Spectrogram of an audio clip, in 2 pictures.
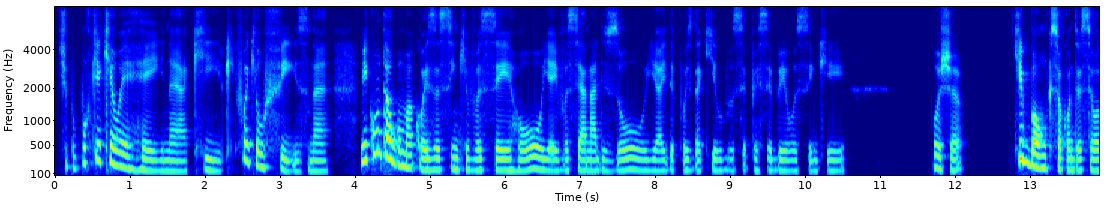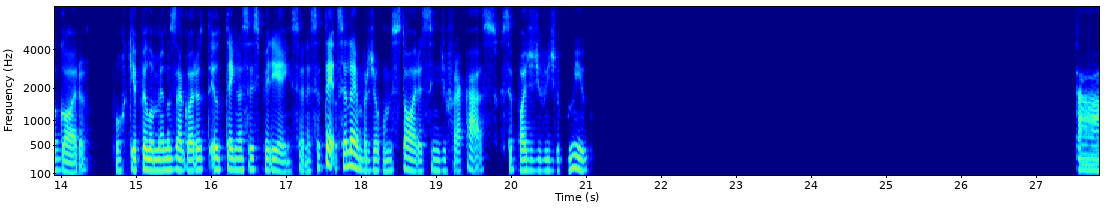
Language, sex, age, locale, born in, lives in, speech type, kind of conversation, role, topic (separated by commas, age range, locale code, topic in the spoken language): Portuguese, female, 35-39, pt-BR, Brazil, Italy, conversation, podcast, host, Como contar um fracasso de forma construtiva?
